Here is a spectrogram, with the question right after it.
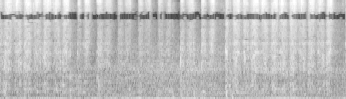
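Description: A gloved hand holds a brown leather cap-toe oxford, hollow and empty with a shoe tree inside, and brushes its upper vigorously with a handheld shoe-shine brush in rapid back-and-forth strokes. The result is a steady, dense rubbing and swishing of bristles on leather, with a bright bristly hiss over a heavy low rumble that never lets up.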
